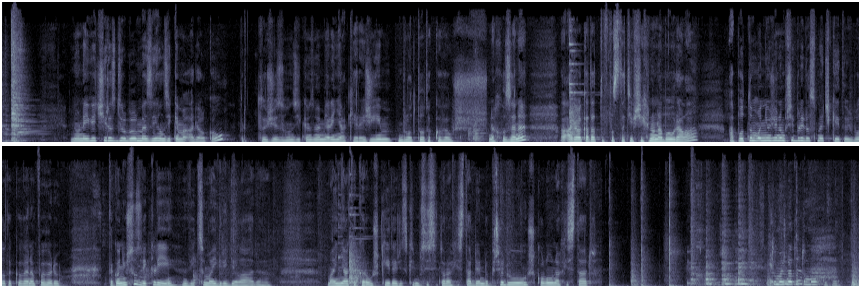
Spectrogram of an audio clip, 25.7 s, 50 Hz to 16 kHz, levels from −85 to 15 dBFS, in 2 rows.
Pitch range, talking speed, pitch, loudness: 210-245 Hz, 165 wpm, 220 Hz, -21 LUFS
